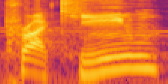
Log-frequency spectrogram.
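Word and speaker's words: פרחים: So yeah, right now it has this text which is pronounced Prakim, which is just Hebrew for flowers.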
